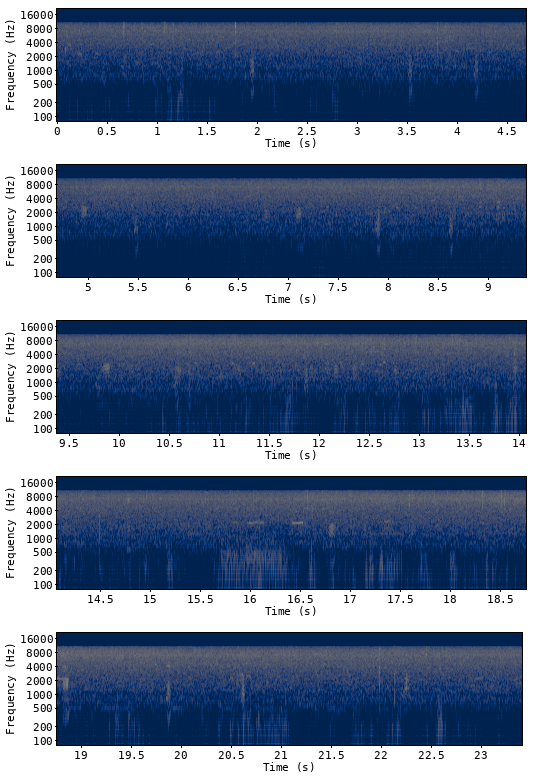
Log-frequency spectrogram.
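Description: Ducklings peep in high, short chirps.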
